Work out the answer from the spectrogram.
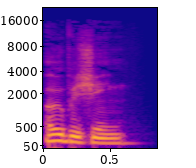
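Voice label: "aubergine", British English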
